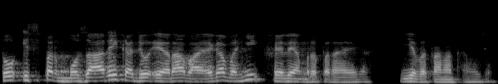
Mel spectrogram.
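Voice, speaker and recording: A man leads an online grammar lesson, patient and methodical as he quizzes his students. His voice sits a little high. The sound is muffled, like a lo-fi call. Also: unhurried. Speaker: Arabic grammar teacher.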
